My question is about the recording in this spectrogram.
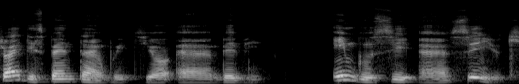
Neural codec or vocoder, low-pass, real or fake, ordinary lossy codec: none; 14.4 kHz; real; none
